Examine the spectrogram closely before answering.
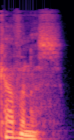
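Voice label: "cavernous", British English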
